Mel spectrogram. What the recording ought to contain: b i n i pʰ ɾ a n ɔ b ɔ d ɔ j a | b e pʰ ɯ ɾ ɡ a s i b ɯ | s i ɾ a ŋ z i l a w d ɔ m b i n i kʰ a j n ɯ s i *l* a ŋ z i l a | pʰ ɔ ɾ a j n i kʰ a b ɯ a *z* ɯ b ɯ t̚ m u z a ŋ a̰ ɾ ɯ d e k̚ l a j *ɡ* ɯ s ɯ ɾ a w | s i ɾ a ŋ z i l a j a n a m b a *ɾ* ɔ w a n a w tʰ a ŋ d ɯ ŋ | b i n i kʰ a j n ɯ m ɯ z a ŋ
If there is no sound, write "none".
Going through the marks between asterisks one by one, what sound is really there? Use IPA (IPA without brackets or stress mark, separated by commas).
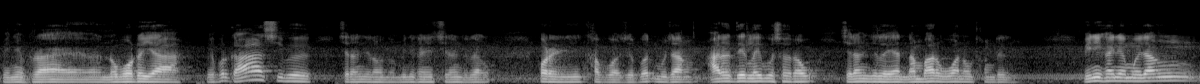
ɾ, z, b, ɾ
